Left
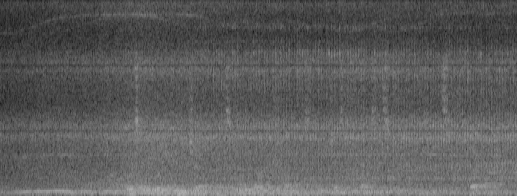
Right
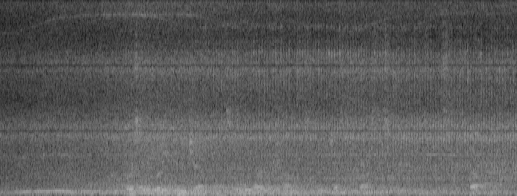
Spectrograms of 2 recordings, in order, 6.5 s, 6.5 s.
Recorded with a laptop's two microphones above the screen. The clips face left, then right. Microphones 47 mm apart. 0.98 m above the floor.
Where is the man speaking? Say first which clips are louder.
Right 1 dB; 15° right (ahead or behind), 5.5 m.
